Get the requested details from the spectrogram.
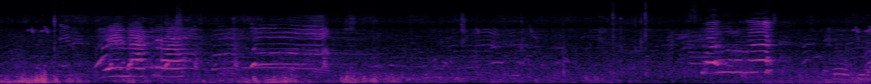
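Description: Teenage girls shout calls to each other outdoors across an open field.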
